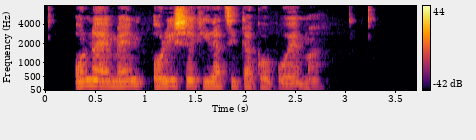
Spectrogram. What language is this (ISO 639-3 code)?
eus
